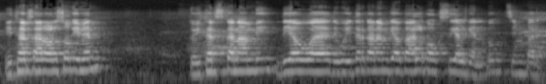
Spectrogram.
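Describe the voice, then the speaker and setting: A man with an Indian English accent teaching a chemistry lesson, explaining slowly and often checking with a quick "right?". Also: sits high, steady tone, bright, forceful tone. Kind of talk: recorded class lecture. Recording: echoey room, faint background noise.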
